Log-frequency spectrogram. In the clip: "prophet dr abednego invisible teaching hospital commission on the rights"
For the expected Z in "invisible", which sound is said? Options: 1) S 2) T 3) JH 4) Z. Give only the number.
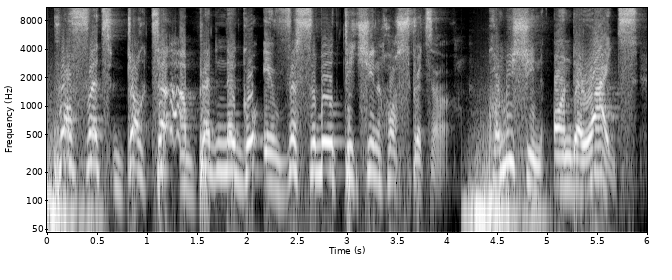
1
